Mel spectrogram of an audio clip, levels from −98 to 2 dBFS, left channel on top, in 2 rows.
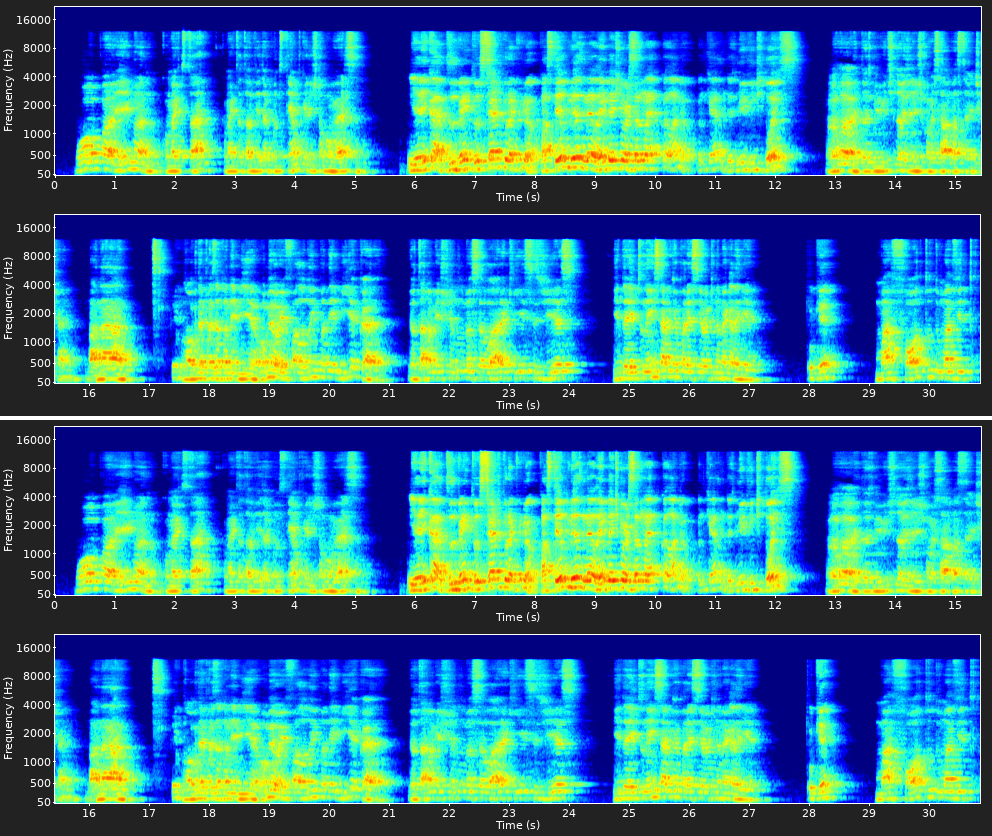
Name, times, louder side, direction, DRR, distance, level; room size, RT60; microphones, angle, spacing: voice 1, 0.3-5.1 12.8-16.6 17.1-17.2 17.5-20.9 21.3-24.1 24.7-27.2 29.1-30.7, left 1 dB, 30° left, -1 dB, 7.9 m, -26 dB
voice 2, 5.9-12.3 16.3-16.5 17.4-17.6 28.0-28.4, right 1 dB, 35° right, 2 dB, 4.2 m, -20 dB
19.0 x 14.5 x 4.7 m, 0.62 s
head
